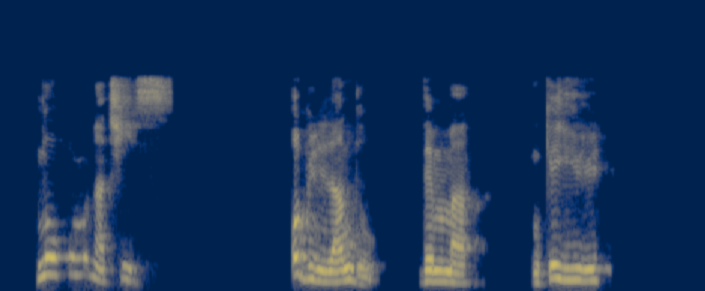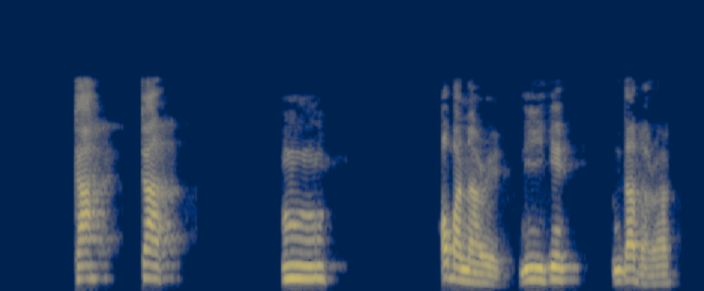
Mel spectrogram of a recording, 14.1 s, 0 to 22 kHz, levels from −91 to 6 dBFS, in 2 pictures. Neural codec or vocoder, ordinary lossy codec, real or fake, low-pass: codec, 16 kHz, 4 kbps, X-Codec, WavLM features, trained on Multilingual LibriSpeech; none; fake; 7.2 kHz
